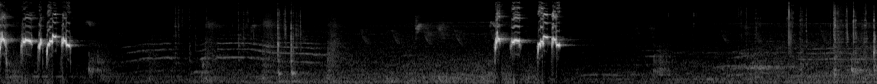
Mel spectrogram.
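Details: Captive red-whiskered bulbul, morning song in a wild-sounding double-note competition style used to train other bulbuls: two bursts of quick bright warbled notes about five seconds apart, with steady whistled tones and background noise between.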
